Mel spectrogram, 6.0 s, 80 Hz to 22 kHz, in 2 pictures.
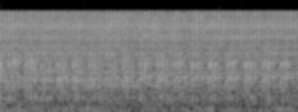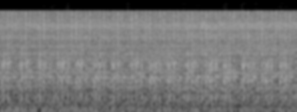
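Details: Honda Step WGN K20A engine: fast, steady metallic rattle of about three beats a second over the idle; something inside the engine is rattling, cause not yet found.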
